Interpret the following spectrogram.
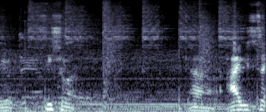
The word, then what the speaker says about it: Tsushima: I think that's how you say it, Tsushima. I used to say Tsushima, but apparently the T is silent.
